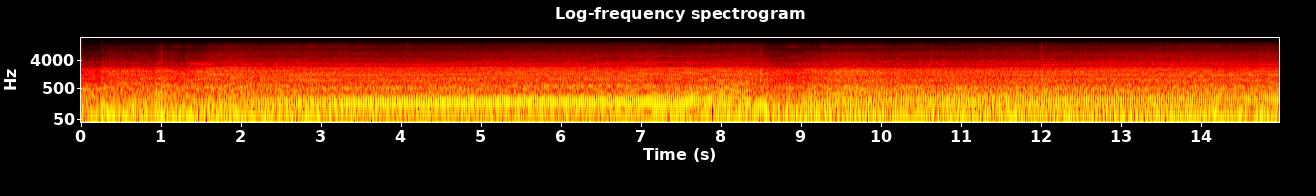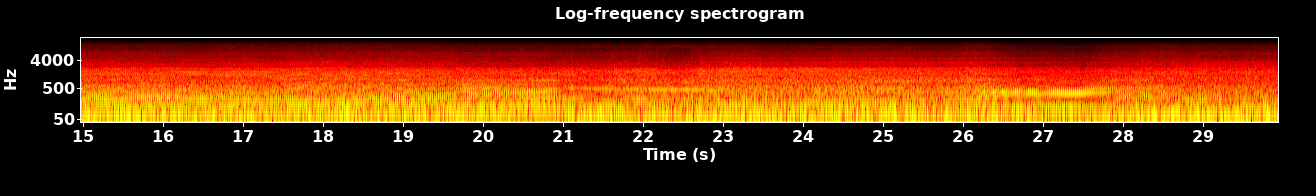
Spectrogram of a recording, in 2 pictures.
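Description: Ducati Multistrada 950's L-twin engine pulling through the gears under way. Its note climbs steadily, drops sharply at a gear change about eight seconds in, and climbs again, with further climbs and drops around twenty and twenty-seven seconds in.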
